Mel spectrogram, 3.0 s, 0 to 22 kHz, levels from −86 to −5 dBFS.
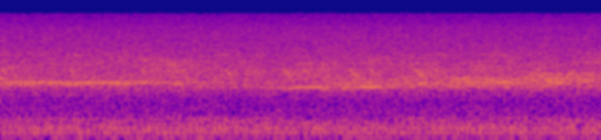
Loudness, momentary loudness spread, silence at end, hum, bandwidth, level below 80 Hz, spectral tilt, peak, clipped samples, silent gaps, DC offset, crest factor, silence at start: -28 LUFS; 3 LU; 0 s; 50 Hz at -50 dBFS; 16 kHz; -54 dBFS; -1 dB/octave; -18 dBFS; under 0.1%; none; under 0.1%; 14 dB; 0 s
